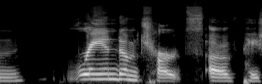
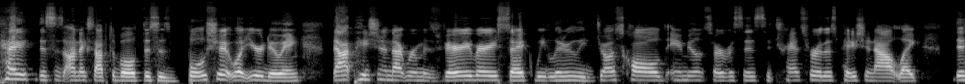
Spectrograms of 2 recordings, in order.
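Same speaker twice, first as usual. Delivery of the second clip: usual speaking voice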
